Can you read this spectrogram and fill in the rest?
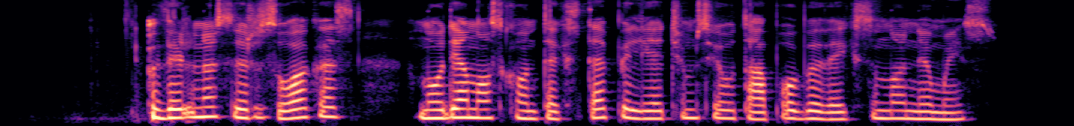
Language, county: Lithuanian, Marijampolė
